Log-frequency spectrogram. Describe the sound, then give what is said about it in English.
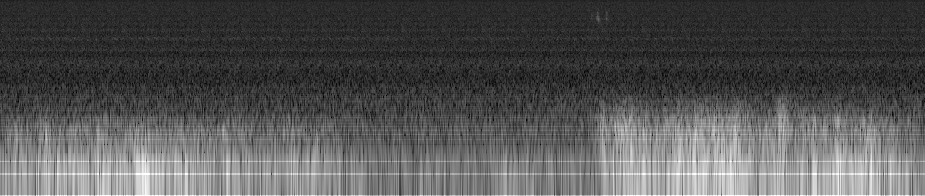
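A thunderstorm with low thunder rumbling on and off, swelling into a longer rolling growl partway through, over a steady hiss of rain. No voices. “You hear the storm before you see it.”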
